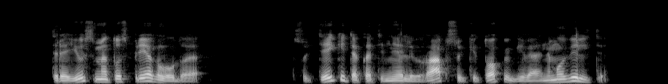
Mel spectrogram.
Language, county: Lithuanian, Kaunas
